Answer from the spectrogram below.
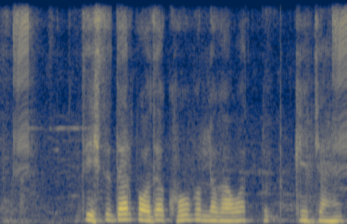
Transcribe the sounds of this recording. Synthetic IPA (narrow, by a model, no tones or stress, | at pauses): ɾɪst̪d̪aːɾpɔːd̪akʰuːbləɡaːʋət̪ket͡ʃaːɦẽ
